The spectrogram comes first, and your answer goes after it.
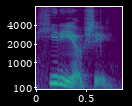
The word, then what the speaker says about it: Hideyoshi: a samurai named after a samurai pronunciation please pronunciation okay let me go let me turn this off real quick hiday yoshi oh hideyoshi hidayoshi yoshi yeah hidey yoshi okay hidey yoshi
